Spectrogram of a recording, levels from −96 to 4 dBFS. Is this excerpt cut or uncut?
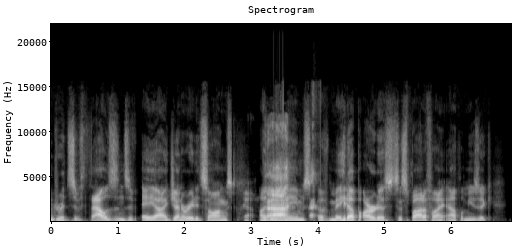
uncut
